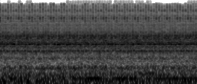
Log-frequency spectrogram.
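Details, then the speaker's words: Engine with unstable idle and misfire: uneven, lumpy idle with irregular roughness about once a second; exhaust and vacuum pressure traces show an exhaust valve sealing poorly, unbalancing the cylinders; head removal needed. "aquí tenemos una válvula de escape que está sellando mal por eso es que deja escapar con presión y por eso tenemos una señal alta en este"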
